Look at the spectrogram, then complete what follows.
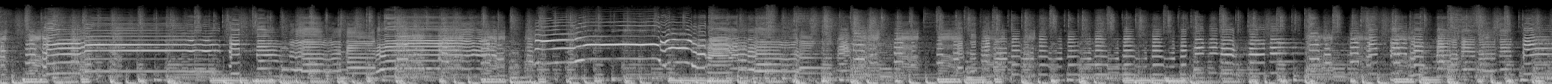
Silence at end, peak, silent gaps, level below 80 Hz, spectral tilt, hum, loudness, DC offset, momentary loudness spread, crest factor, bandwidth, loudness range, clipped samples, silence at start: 0 s; -2 dBFS; none; -28 dBFS; -3.5 dB/octave; none; -15 LUFS; under 0.1%; 7 LU; 14 dB; 17 kHz; 5 LU; under 0.1%; 0 s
